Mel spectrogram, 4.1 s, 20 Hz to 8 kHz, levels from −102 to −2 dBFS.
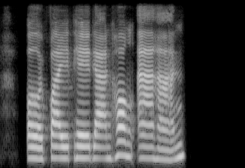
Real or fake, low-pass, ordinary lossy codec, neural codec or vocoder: fake; 7.2 kHz; none; codec, 16 kHz, 0.8 kbps, ZipCodec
